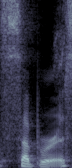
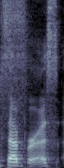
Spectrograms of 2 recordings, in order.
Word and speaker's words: Cerberus: I think most people call it Cerberus. – Cerberus. Okay.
